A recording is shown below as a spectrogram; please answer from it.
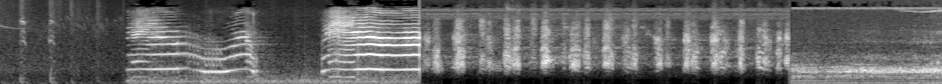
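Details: Cat gives two meows, the first wavering and the second louder and higher. A steady run of rapid clicking pulses follows, then a duller background noise.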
